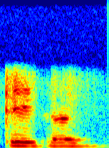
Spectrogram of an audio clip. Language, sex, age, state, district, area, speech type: Sindhi, male, 18-30, Maharashtra, Thane, urban, conversation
